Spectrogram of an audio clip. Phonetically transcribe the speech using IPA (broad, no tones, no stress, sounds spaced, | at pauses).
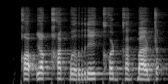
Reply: q o ʔ i qʰ ɛ k͡p ɤ r e kʰ ɔ ɖ k a k͡p a ʈ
